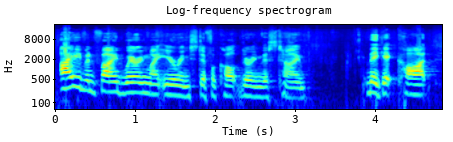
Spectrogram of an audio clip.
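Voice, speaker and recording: A woman's voice: lowish voice, moderate pace, fairly bright tone, clear, resonant tone. A middle-aged woman beauty vlogger in a casual get-ready-with-me chat, rambling conversationally and talking straight to viewers.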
